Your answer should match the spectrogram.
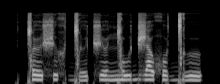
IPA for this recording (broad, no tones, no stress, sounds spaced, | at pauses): ǀ ø ʃ ɯ x ɡ͡ǀ ø t͡ʃ ø ŋ͡ǀ u d͡ʒ a χʷ ɯ ɡ͡ǀ ɯ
